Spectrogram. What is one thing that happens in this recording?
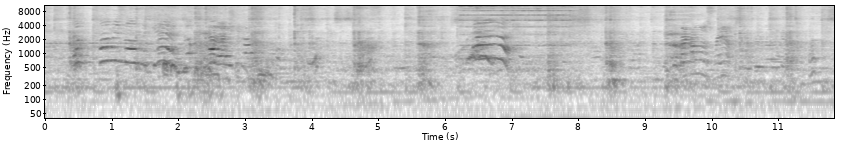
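Skateboard wheels roll and clatter, heard through a television speaker.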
